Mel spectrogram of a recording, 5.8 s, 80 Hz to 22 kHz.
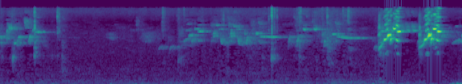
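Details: European goldfinch singing on 7 March 2021, fairly quiet: scattered thin twitters and short whistled notes, building to two louder, harsh buzzy bursts near the end.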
